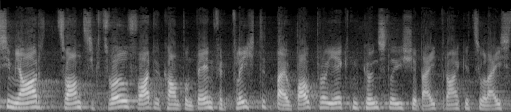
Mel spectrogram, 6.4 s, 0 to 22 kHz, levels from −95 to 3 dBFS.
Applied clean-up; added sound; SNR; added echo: none; none; none; none.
